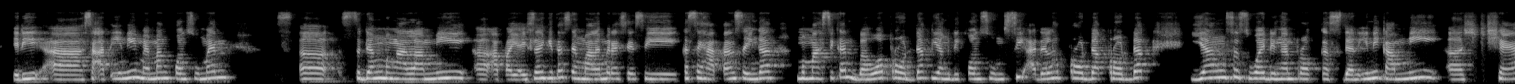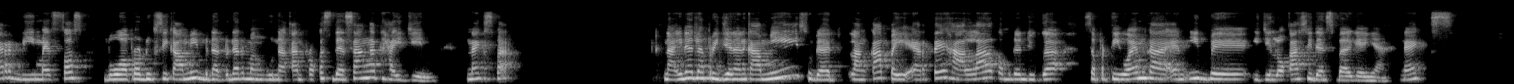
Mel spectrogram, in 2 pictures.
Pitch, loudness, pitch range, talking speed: 255 Hz, -18 LUFS, 235-280 Hz, 135 wpm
